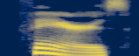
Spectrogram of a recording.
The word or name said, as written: fares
